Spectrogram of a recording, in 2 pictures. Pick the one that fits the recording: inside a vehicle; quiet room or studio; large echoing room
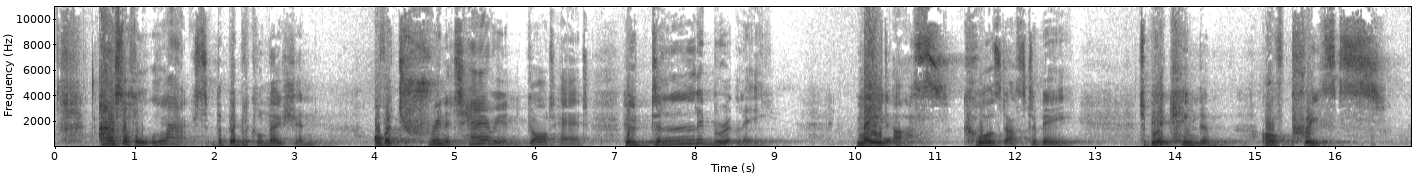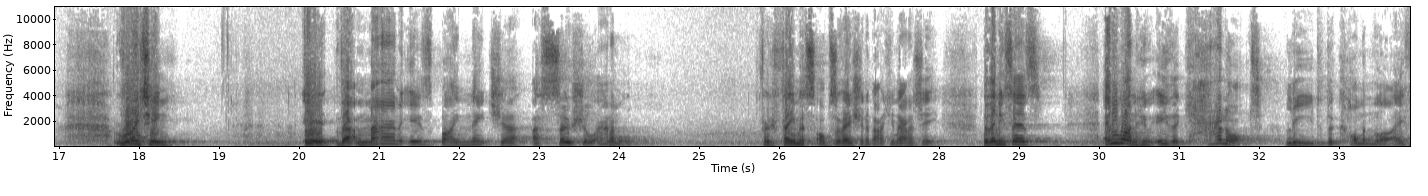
large echoing room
